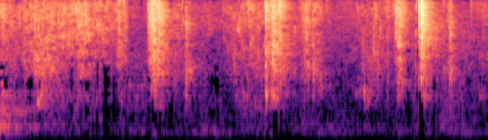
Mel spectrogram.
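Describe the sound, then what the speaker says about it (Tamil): Sliced potatoes are rinsed by hand in water in a wide vessel, giving soft irregular sloshing and splashing surges close by and fairly faint, with no voices. "ஒரு அகலமான பாத்திரத்துக்கு மாத்திட்டு நல்லா அலசிடுங்க, அப்பதான் அந்த மாவு தன்மையெல்லாம் நல்லா வரும்."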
